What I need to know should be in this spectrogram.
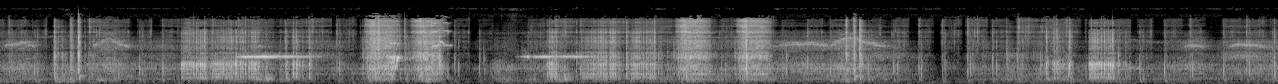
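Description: Eerie game sounds play from a tablet's small speaker.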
